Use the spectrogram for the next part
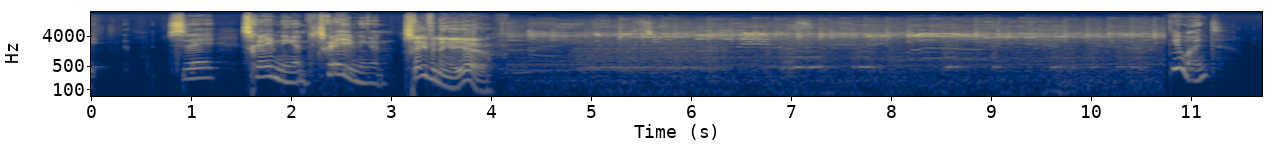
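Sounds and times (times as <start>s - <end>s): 
speech: 0.0s - 0.2s, 0.8s - 4.3s, 11.0s - 11.4s
smoking train rumbling in motion heard from inside a carriage: 4.2s - 10.8s
train high-pitched whines and squeals: 4.2s - 10.8s.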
